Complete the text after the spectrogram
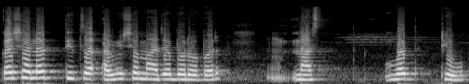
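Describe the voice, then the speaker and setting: A woman's voice: on the high side, fairly even intonation, takes it slowly, dark tone, clear, resonant tone, low-quality recording. Woman reading as an ashamed village husband. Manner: rustic village speech.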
